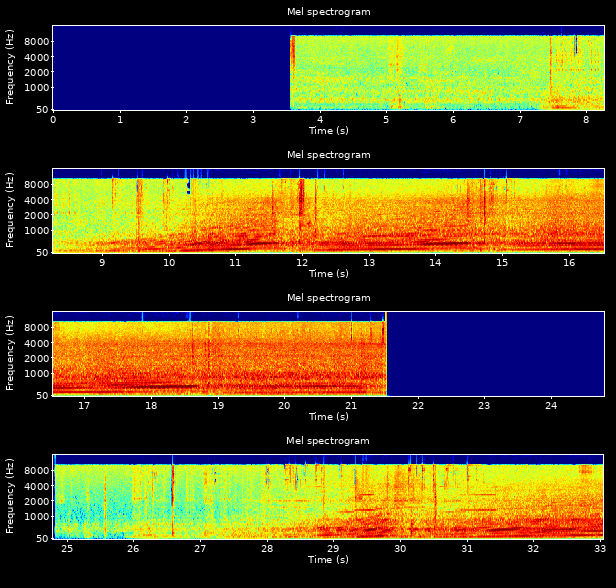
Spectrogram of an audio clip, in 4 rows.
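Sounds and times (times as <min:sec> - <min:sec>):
car engine accelerating: 0:07.3 - 0:21.5, 0:25.9 - 0:33.0.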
